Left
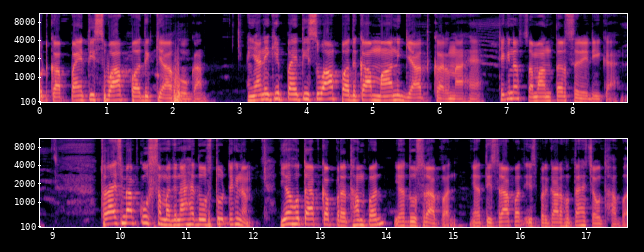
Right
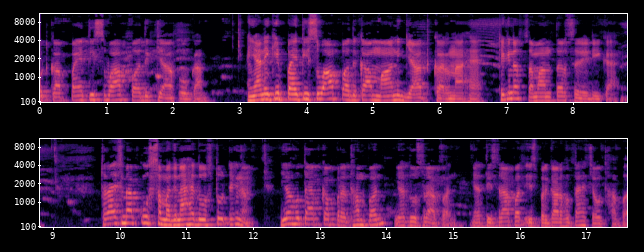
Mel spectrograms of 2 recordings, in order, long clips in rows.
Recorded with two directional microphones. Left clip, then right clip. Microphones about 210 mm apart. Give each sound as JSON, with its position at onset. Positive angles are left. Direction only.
{"t": 0.0, "sound": "speech", "side_deg": 40}
{"t": 9.7, "sound": "speech", "side_deg": 40}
